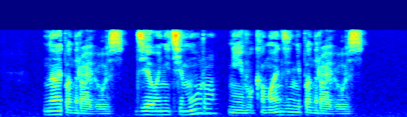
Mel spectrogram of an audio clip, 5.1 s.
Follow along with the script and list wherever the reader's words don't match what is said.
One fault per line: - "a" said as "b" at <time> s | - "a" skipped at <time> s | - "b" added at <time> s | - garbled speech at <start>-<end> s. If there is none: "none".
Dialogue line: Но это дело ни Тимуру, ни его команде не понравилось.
- "это" said as "понравилось" at 0.7 s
